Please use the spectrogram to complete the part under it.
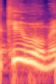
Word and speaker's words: Kiwoom: Yeah, KiWOOM.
